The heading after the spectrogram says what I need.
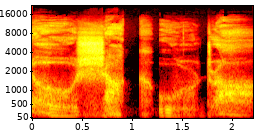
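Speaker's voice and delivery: soft, resonant cold whisper, rumbling like distant thunder. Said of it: "terrifying resonance of distant thunder, yet feels as intimate as a cold whisper".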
